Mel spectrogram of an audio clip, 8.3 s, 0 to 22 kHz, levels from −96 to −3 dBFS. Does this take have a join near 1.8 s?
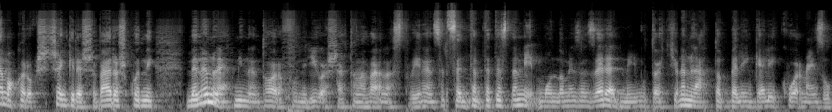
no; 2 cuts; at 4.5 s, 6.8 s

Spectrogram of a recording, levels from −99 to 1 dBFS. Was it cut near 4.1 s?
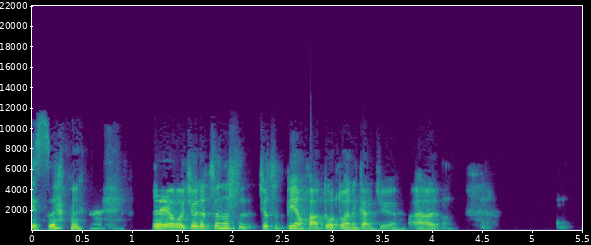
yes; 1 cut; at 4.1 s

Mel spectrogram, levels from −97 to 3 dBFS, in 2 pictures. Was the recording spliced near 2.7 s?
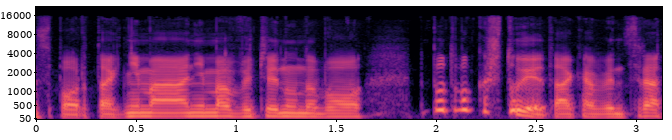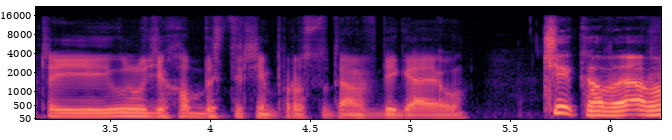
no; 0 cuts

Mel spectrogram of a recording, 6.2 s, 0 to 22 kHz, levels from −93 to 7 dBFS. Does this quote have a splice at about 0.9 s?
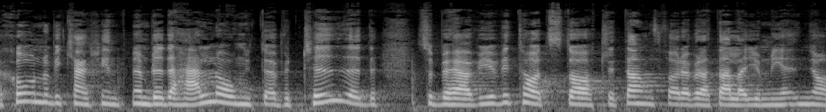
yes; 1 cut; at 0.9 s

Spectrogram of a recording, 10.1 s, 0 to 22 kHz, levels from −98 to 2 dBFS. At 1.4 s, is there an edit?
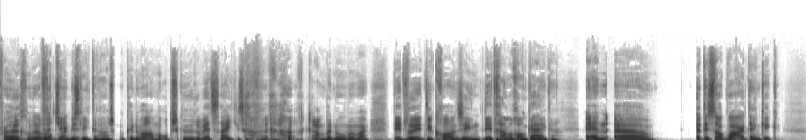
yes; 1 cut; at 1.4 s

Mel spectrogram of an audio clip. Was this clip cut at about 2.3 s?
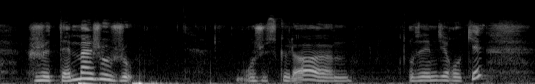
yes; 1 cut; at 2.3 s

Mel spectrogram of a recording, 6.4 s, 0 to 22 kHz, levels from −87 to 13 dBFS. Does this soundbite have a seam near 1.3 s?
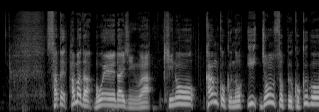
yes; 1 cut; at 1.3 s

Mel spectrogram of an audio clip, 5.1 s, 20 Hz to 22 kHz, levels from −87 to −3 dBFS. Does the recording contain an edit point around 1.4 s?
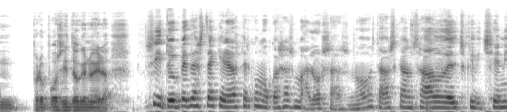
yes; 1 cut; at 1.4 s

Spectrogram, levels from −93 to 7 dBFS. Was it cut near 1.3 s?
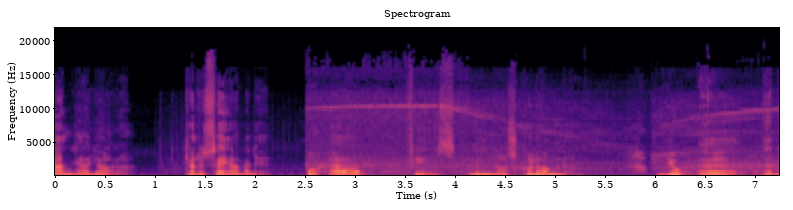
no; 2 cuts; at 2.5 s, 6.0 s

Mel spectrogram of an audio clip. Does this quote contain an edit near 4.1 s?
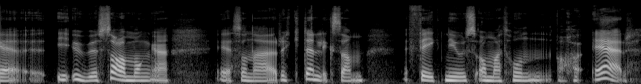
yes; 1 cut; at 4.1 s

